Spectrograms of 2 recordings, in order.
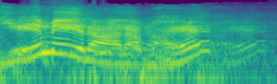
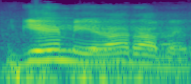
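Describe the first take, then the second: First: It is said as a doubting question. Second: It is said as a firm statement.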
